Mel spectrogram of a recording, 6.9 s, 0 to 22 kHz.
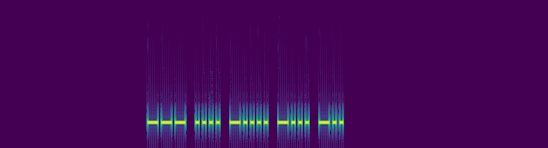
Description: Morse code, heard as a keyed tone, about 28 wpm, 700 Hz. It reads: OH6BD
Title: DXCC-100 Call Signs - 5 Characters - Repeated 3x - 28wpm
